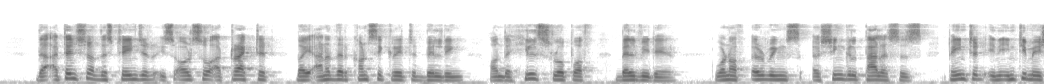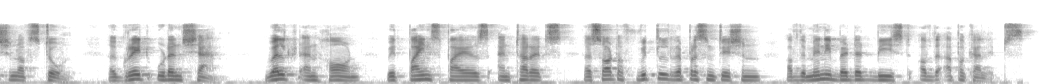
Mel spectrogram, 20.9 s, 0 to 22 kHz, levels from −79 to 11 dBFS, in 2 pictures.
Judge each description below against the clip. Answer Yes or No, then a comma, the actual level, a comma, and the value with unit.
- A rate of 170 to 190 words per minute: No, average, 155 wpm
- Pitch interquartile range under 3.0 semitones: Yes, narrow, 2.6 semitones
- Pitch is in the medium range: Yes, medium, 150 Hz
